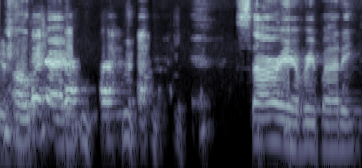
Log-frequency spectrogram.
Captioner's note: laughter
